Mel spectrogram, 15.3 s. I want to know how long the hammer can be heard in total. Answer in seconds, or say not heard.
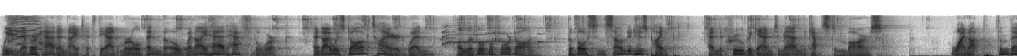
not heard.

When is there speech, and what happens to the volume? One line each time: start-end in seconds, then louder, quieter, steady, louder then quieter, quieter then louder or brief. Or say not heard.
0.0-15.2 steady.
